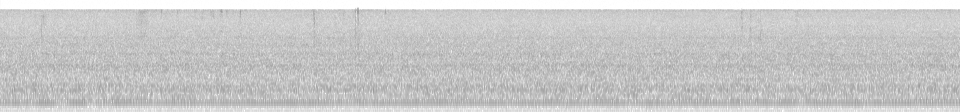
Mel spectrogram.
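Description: Steady machine hum with a constant low tone over an even hiss, unchanging throughout.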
